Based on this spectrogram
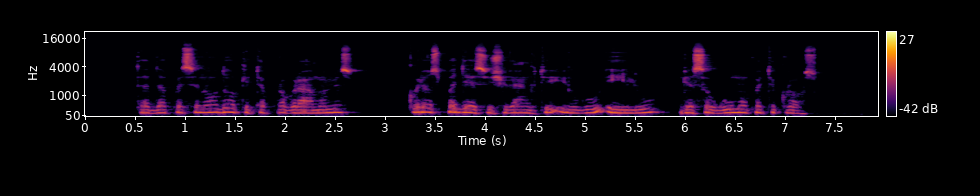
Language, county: Lithuanian, Kaunas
